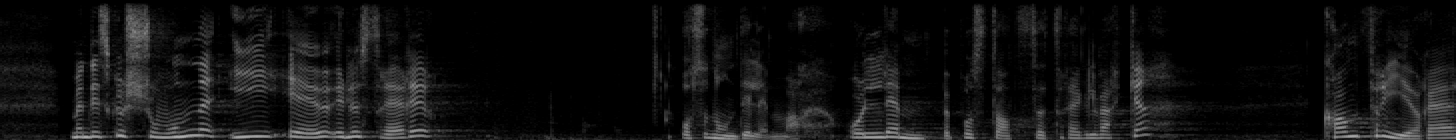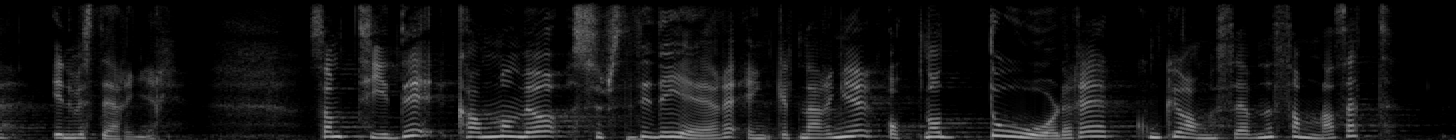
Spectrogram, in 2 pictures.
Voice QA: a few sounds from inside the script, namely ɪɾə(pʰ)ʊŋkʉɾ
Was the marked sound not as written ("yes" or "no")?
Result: yes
